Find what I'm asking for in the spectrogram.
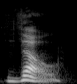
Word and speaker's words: though: Though, então o finalzinho ali é mudo, tá? Aquele GH do final some. Though, tá?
